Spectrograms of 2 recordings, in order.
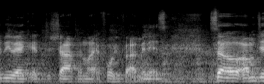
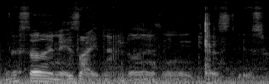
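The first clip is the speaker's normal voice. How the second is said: whisper; 7 semitones lower, 12 dB quieter than usual. Real, not acted. Aside about the sun.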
